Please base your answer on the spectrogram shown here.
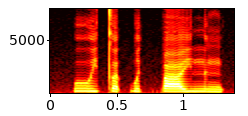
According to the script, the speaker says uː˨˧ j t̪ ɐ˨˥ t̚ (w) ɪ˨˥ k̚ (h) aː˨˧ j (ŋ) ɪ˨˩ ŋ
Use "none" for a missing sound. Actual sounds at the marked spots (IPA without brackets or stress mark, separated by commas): w, p, n̪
